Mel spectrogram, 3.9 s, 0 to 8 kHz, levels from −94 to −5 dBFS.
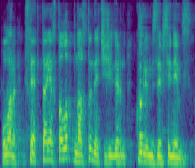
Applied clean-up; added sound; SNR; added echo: neural mask model DeepFilterNet 3.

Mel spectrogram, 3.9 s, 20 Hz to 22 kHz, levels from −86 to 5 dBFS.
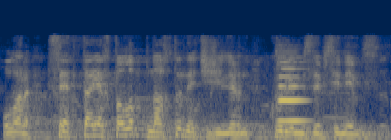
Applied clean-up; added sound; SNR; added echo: none; Wind instrument, woodwind instrument; -5 dB; reverberation time 1.8 s.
